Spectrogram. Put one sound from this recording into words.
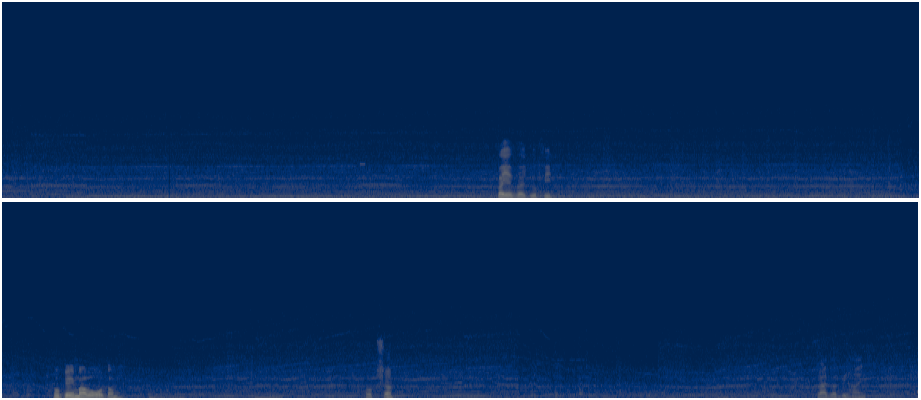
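A racing car engine drones at high revs, its pitch shifting as the car speeds up and slows.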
